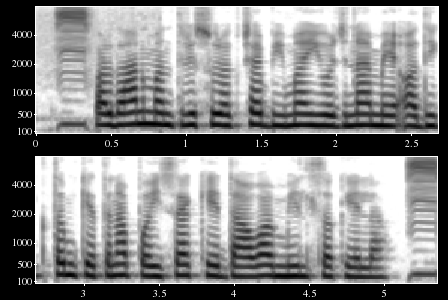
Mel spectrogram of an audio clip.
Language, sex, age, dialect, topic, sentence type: Bhojpuri, female, 18-24, Northern, banking, question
